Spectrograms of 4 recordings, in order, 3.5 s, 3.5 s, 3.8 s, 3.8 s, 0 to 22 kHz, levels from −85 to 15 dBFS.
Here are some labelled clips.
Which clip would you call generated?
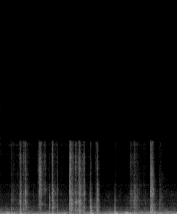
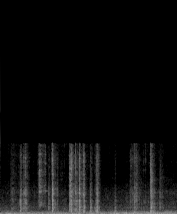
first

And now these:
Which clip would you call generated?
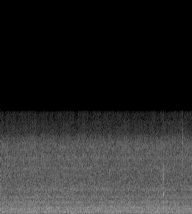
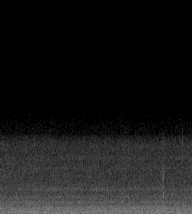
first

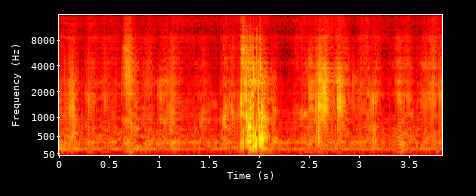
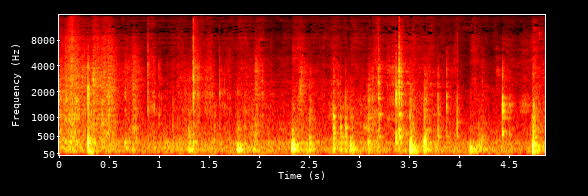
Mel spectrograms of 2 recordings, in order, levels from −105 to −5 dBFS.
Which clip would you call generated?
first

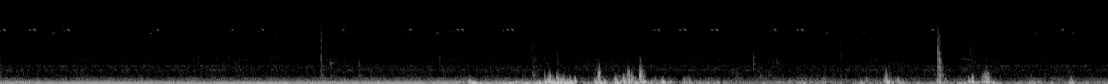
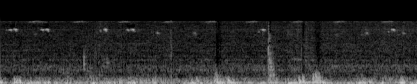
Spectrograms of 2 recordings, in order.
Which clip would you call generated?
second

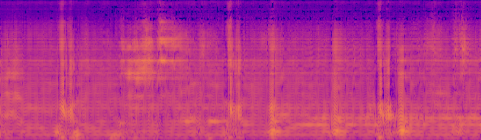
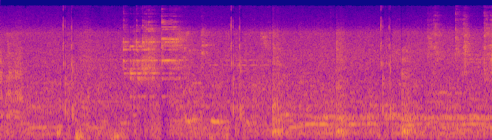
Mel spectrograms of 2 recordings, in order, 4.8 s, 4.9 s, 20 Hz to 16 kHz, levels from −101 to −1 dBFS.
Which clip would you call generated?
first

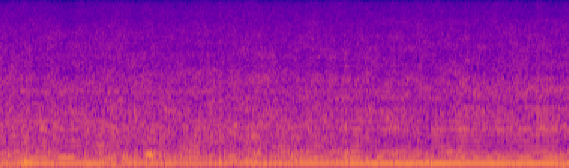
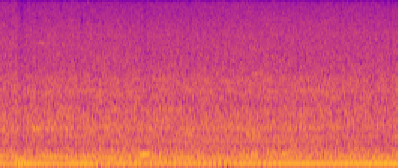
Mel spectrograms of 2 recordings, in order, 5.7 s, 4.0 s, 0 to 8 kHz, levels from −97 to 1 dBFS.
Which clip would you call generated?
first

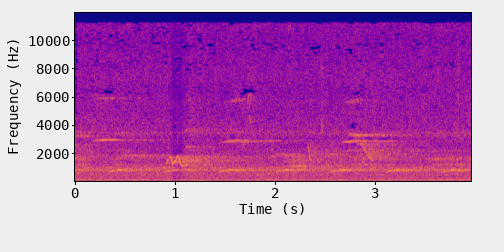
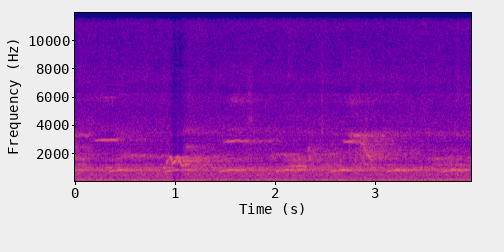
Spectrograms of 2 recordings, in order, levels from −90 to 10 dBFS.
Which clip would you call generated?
second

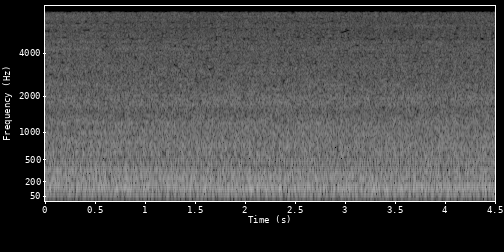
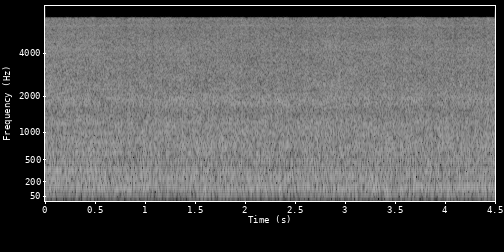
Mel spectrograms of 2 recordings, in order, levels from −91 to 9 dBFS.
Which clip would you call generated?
second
